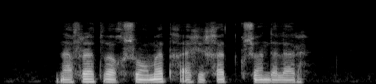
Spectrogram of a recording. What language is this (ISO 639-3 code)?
uzb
